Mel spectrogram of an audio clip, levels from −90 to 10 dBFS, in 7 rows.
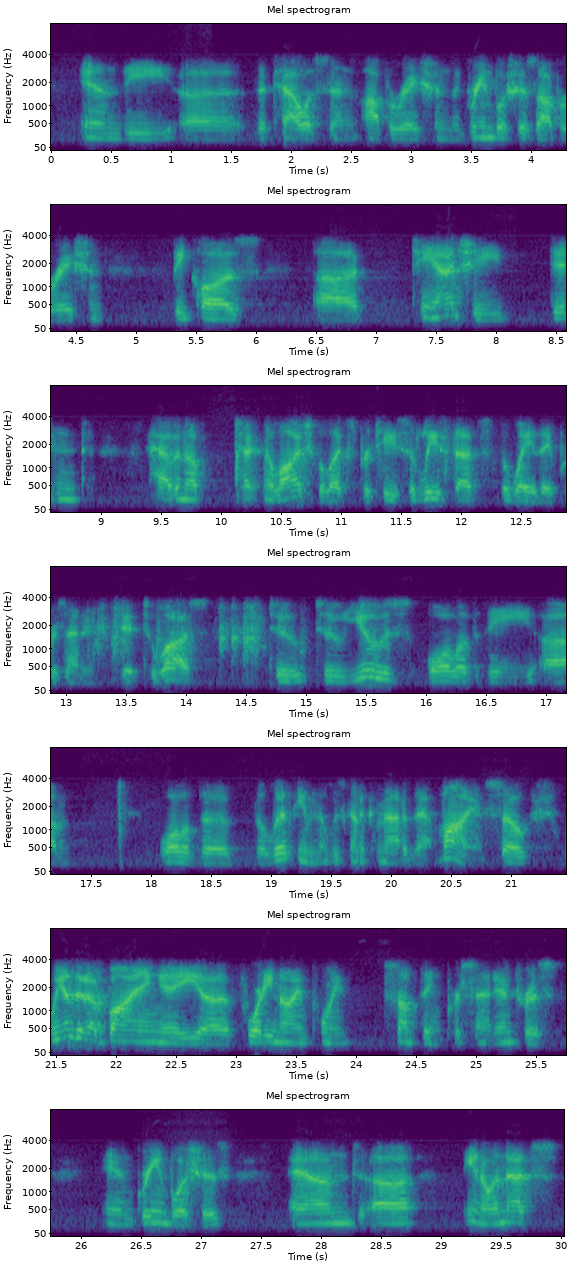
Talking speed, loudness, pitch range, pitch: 130 wpm, -22 LUFS, 95-110 Hz, 100 Hz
